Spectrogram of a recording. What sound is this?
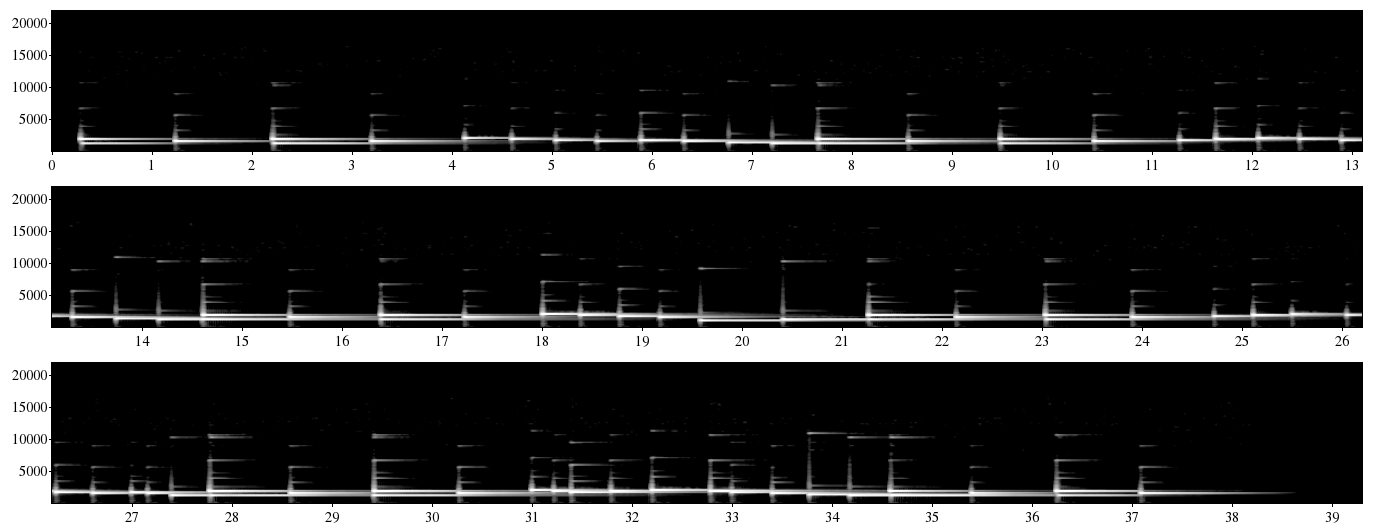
Strange Lullaby
bells, Burton, composition, creepy, electric, Halloween, Lullaby, music, piano, scary, song, spooky, spoopy, strange, Tim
